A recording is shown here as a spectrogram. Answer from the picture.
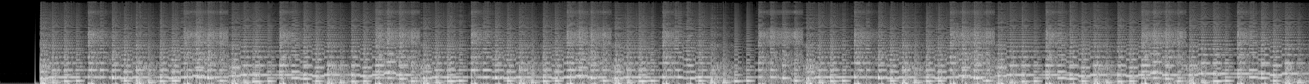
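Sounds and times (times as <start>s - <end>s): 
synth sample on CSG8580R5 chip: 0.4s - 13.0s.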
